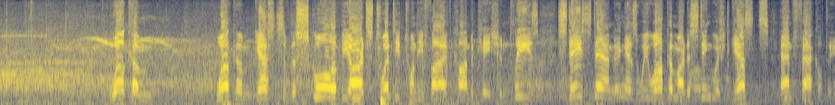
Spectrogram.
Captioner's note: cheering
